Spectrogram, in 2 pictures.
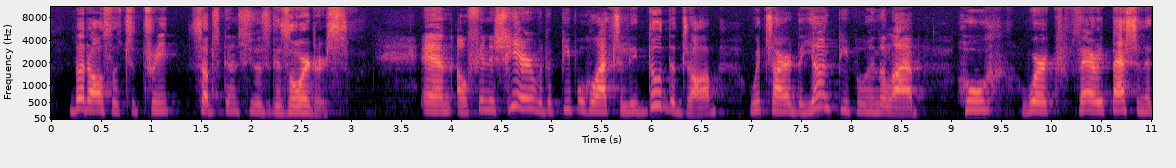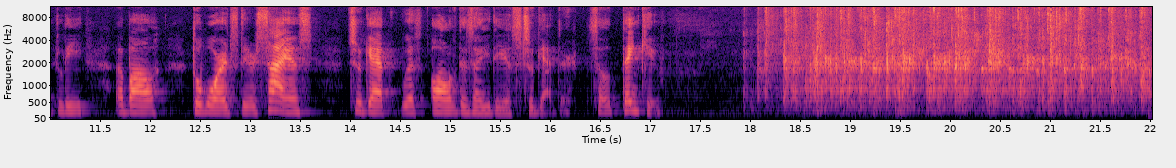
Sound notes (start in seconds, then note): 17.9 audience applauding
